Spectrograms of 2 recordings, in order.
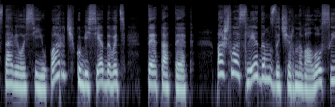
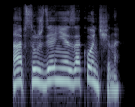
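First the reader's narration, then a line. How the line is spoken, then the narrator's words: Grim declaration. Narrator (Russian): мрачно заявил Варламов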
